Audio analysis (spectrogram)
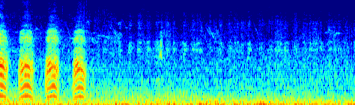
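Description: A goose honks three times in quick, loud, nearby succession, then fades into a steady low outdoor background rumble.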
